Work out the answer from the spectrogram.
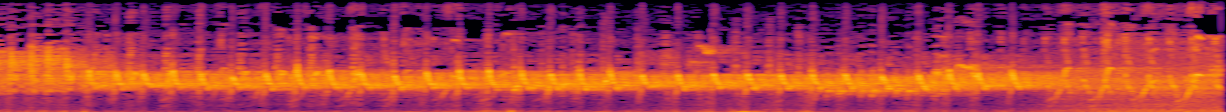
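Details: Agitated Greater green leafbird song, used as a lure to make other birds respond: an unbroken, fast, buzzy high warble of quick repeated notes, steady in pitch throughout, ending with a few rising slurs.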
